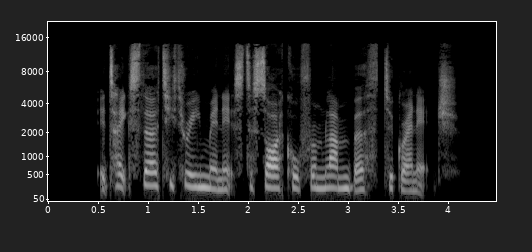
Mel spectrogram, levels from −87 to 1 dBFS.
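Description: AAC frame loss with concealment occurs at 0.53 s and again at 3.37 s in this speech. Each time a single coded frame of about 10 ms is missing, and the decoder fills the hole by reusing the last good spectrum with its phases scrambled. Because the gap is so short, there is no fade to silence, just a brief smeared, noisy blip in the speech. The short frame length likely comes from a low-delay AAC stream.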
